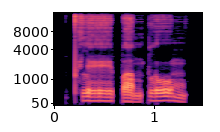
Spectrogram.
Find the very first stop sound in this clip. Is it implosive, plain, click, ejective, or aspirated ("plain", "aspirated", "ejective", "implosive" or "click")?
aspirated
